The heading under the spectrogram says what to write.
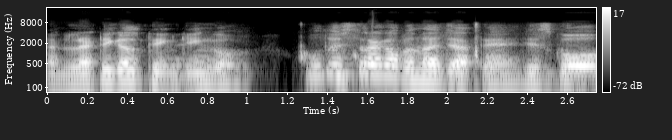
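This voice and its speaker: Speaking with a Pakistani accent, a man keeps a moderate pace. The sound is dry and close, with no echo. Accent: Pakistani Urdu. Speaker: data analytics trainer. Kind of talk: online class Q&A.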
